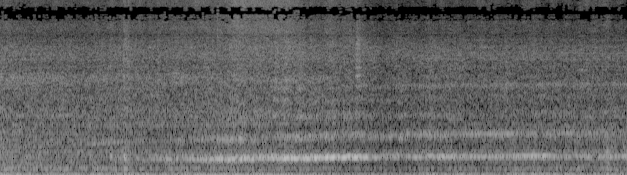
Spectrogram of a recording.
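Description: Vancouver SkyTrain train running: a steady low rumble, with a steady whine that comes in about two seconds in and holds.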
